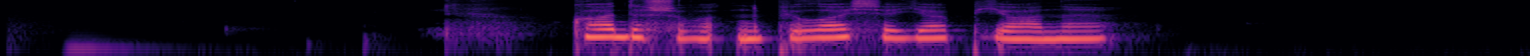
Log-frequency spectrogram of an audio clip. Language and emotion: Russian, sad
